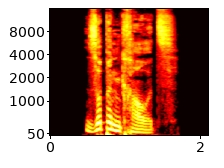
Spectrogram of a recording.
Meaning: genitive singular of Suppenkraut
- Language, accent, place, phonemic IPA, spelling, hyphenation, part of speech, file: German, Germany, Berlin, /ˈzʊpn̩ˌkʀaʊ̯t͡s/, Suppenkrauts, Sup‧pen‧krauts, noun, De-Suppenkrauts.ogg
